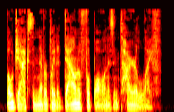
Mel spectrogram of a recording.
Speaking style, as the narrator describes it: he said in a hushed, serious tone

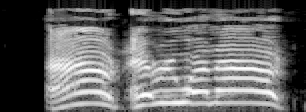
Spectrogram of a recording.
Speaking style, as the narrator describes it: Maury shouted

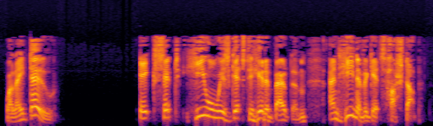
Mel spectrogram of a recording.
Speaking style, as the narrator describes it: said Fred

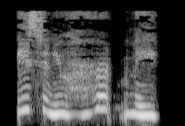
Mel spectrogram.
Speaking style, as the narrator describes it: she murmured in a broken voice

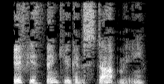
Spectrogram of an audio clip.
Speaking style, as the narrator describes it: Edison said softly

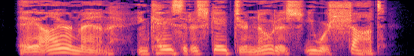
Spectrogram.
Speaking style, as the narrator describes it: his partner said gruffly

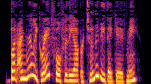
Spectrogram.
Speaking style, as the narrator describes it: added quickly

